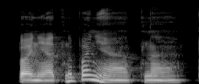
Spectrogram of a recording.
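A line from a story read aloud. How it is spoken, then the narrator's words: Smiling purr. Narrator (Russian): промурлыкал Сен-Жуст с улыбкой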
